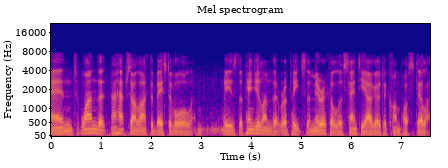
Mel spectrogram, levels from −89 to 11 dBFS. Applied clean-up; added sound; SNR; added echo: none; none; none; none.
